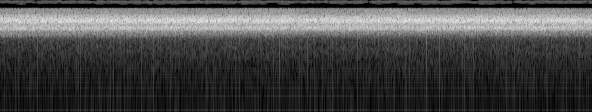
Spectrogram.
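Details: Group song of cicadas in mangrove bush at Coffs Harbour, NSW, Australia, heard as a continuous intense shrill hiss, level and unbroken, with faint scattered clicks beneath.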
